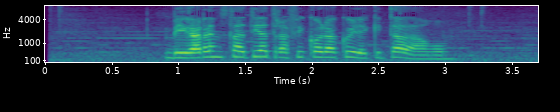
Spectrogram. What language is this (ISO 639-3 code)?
eus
